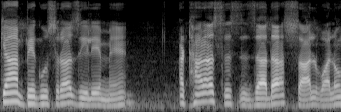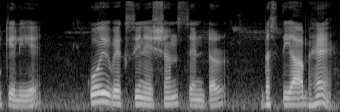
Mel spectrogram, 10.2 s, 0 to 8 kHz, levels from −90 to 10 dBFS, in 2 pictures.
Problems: constant background noise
